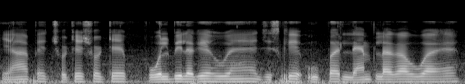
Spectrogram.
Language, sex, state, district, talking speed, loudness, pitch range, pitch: Hindi, male, Uttar Pradesh, Lucknow, 195 wpm, -17 LUFS, 120-130 Hz, 125 Hz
